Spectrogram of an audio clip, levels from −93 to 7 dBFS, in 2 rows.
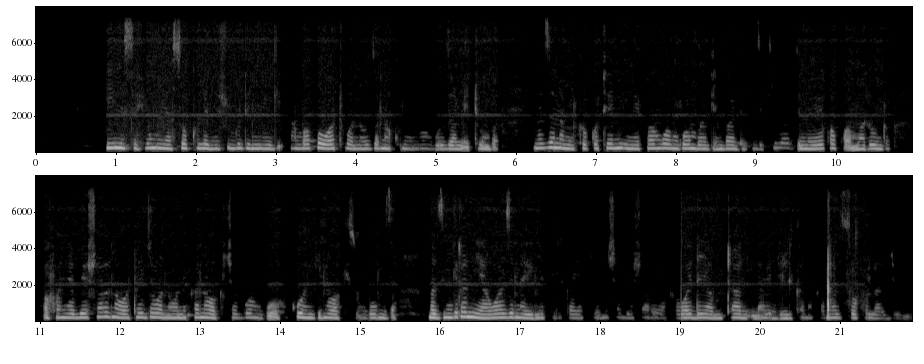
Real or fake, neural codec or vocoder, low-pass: fake; vocoder, 44.1 kHz, 80 mel bands, Vocos; 7.2 kHz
